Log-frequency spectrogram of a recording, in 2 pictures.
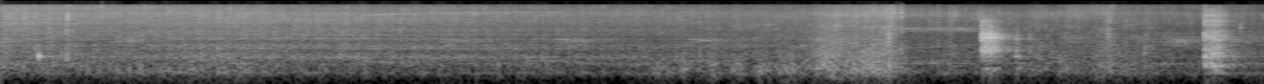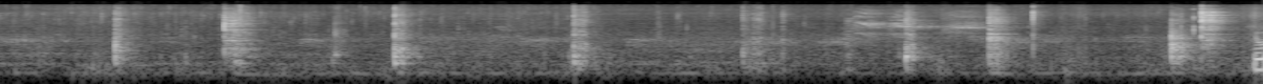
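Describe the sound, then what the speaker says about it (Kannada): Ground tomato-onion paste being stirred into fried tomatoes in an oily pan for an avarekalu (field bean) saaru, with a soft sizzle and a run of sharp spoon scrapes and clinks against the pan, close and without talk. "ಟೊಮೆಟೊ ಈರುಳ್ಳಿ ಎಲ್ಲನೂ ಇವಾಗ ರುಬ್ಬಿಟ್ಕೊಂಡಿರೋ ಮಿಶ್ರಣನ ಸೇರಿಸ್ತೀನಿ"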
